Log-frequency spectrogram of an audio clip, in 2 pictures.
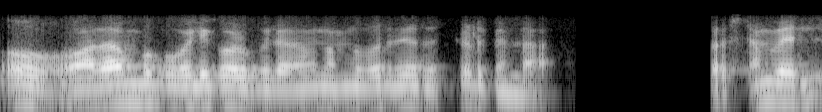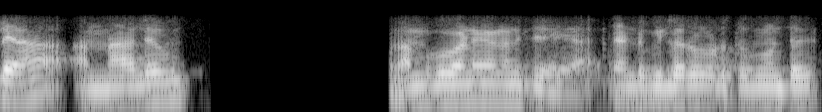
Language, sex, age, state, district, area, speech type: Malayalam, male, 30-45, Kerala, Palakkad, rural, conversation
